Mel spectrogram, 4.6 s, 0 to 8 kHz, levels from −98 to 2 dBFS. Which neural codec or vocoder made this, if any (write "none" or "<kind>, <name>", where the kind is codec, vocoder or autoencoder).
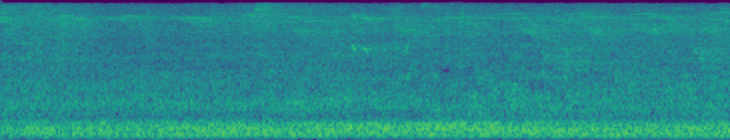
none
